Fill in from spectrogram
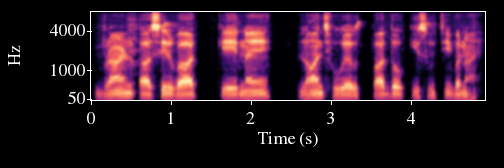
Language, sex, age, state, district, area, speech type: Hindi, male, 45-60, Madhya Pradesh, Betul, rural, read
